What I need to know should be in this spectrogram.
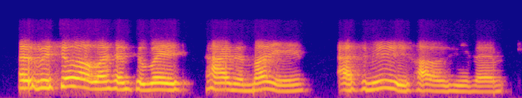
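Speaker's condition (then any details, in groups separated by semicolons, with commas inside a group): Tongue cancer surgery and reconstruction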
